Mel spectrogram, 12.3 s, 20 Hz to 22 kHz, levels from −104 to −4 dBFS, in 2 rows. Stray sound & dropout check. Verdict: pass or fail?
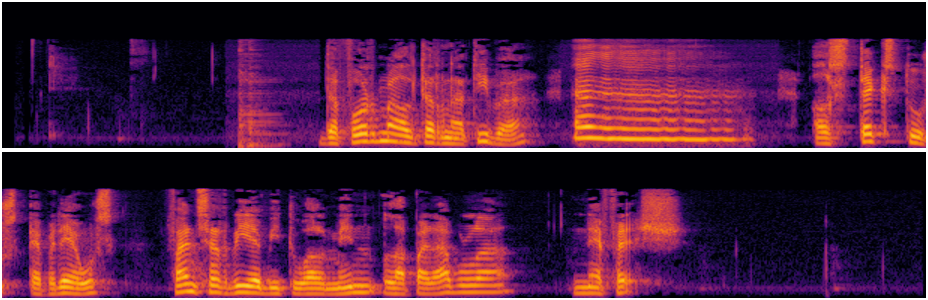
fail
